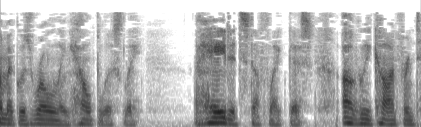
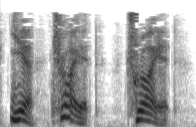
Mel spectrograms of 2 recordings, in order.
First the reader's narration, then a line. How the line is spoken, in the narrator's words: Buddy shouted at him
